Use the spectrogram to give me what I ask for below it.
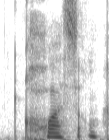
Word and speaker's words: croissant: And croissant, spelled with the C in the beginning, is pronounced k, croissant.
